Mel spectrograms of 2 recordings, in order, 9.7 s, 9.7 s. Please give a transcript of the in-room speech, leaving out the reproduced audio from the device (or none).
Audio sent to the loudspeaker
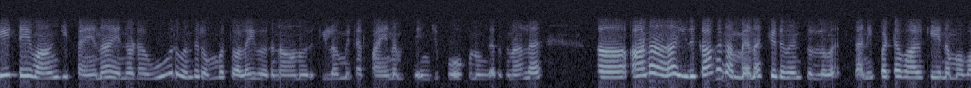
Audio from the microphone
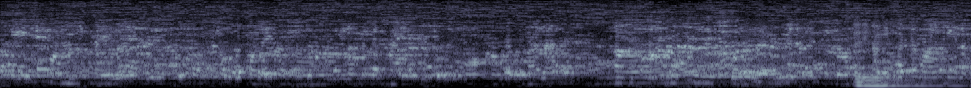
சரிங்க.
